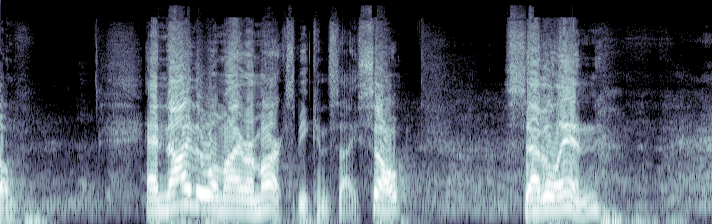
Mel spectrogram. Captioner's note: laughter; laughter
